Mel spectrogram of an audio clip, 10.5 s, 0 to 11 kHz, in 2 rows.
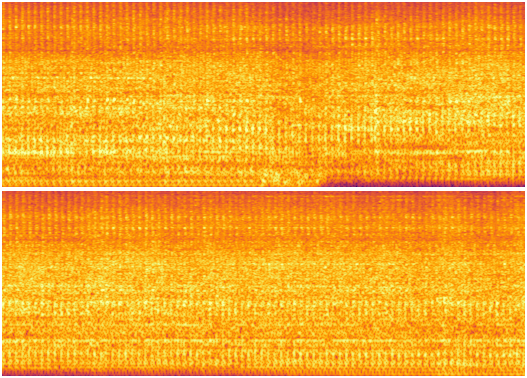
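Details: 10 hp Yanmar-clone LaunTop Chinese diesel, cold start at about -4°C, running under a minute, still smoking: fast, even diesel clatter with steady beat, no misses or hunting; normal cold-start running.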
